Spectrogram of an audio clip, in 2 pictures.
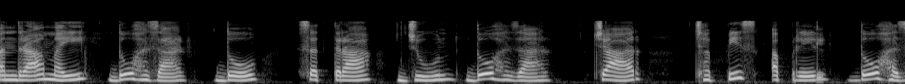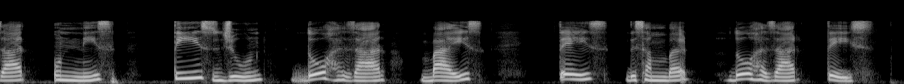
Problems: none marked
